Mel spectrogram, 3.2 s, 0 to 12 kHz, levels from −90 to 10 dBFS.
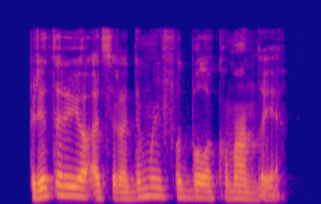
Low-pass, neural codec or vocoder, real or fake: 7.2 kHz; none; real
